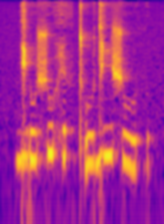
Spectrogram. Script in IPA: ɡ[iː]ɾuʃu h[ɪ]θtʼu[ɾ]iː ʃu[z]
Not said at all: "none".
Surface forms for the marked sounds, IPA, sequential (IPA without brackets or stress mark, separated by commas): i, ɪ, d, θ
